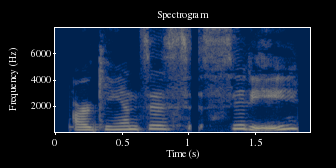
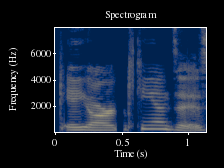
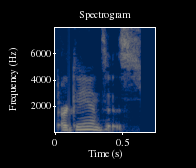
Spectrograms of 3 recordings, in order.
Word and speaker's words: Arkansas City: my turn today so we are going to our Kansas City in Kansas they call it Ark City it's spelled like AR Kansas so also Arkansas if one would see but it is pronounced our Kansas but they just Callen I just listened to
